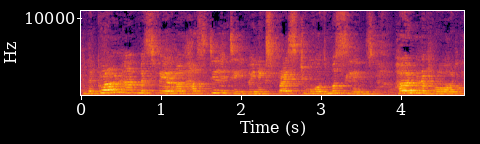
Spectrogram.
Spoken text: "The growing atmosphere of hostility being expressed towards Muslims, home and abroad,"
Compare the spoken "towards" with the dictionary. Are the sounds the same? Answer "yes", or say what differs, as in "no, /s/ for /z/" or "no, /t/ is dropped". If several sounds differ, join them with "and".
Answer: yes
